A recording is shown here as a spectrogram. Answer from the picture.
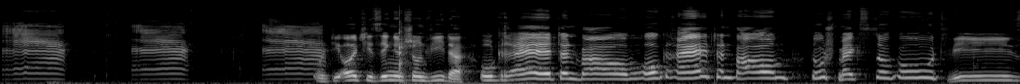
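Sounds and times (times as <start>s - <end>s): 
baby bawling: 0.0s - 2.0s, 2.6s - 3.3s
speech: 3.2s - 10.1s.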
